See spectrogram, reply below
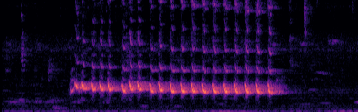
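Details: Female yellow-vented bulbul calling, played as a lure so untamed bulbuls start singing: one quick run of about fifteen bright, pulsed chattering notes lasting a second and a half, with faint low rumble around it.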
